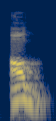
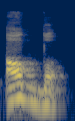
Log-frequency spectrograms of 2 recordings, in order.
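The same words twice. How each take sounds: First: The final consonant stops cleanly without an echo. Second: The final consonant is released with a bouncing echo. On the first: The speaker calls it right. "Karena dia tidak memantul" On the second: The speaker calls it wrong. "nggak boleh"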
